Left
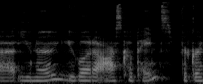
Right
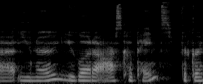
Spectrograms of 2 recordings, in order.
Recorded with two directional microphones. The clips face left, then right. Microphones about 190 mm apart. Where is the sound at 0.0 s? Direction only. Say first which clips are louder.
Right 4 dB; 25° right (ahead or behind).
